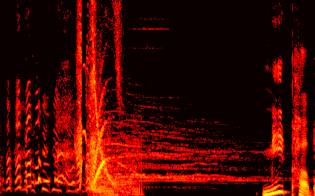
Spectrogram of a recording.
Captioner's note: children laughing; children cheering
